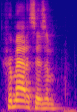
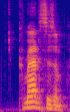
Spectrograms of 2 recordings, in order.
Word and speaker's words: chromaticism: Chromaticism. Point is, I'm saying it right. Chromaticism.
